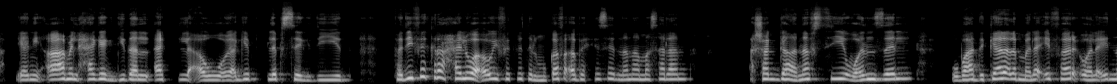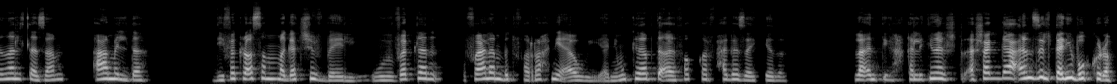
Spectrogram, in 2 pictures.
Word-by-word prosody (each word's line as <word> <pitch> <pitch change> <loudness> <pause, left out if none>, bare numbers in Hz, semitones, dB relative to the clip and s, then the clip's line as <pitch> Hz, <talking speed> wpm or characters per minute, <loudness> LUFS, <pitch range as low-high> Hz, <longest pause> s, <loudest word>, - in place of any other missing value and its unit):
يعني 215 0 -3
أعمل 235 +1 +5
حاجة 240 +1 +1
جديدة 220 +1 0
للأكل، 220 +1 -2
أو 200 -1 -1
أجيب 235 +6 -2
لبس 235 0 +1
جديد، 205 +1 -3 0.5
فدي 270 +6 +3
فكرة 320 -1 +1
حلوة 270 0 +4
أوي، 235 +5 +2
فكرة 255 +1 -6
المُكافأة، 225 +4 -1
بحيث 230 +3 -7
إن 230 -4 -3
أنا 230 +1 -1
مثلًا 235 +1 -2 0.7
أشجع 240 -3 +1
نفسي 245 +3 0
وأنزِل، 240 +5 +1 0.4
وبعد 210 +3 +1
كده 260 +4 +4
لمّا 225 -5 0
ألاقي 240 +3 -2
فرق، 250 -2 -1
وألاقي 205 0 -1
إن 235 0 -2
أنا 255 +2 +2
إلتزمت 235 -2 -2 0.3
أعمل 250 -3 +4
ده، 200 -1 -4 0.6
دي 200 - -5
فكرة 265 +3 +1
أصلًا 265 +1 +1
ما 250 -3 +1
جاتش 225 +4 -1
في 235 - -1
بالي، 180 -2 -6
وفكرة 230 +9 -1
إن 250 -1 -4 0.2
وفعلًا 250 +1 +3
بتفرّحني 220 +1 -4
أوي، 175 -2 -5
يعني 175 +3 -9
ممكن 230 +3 -2
أبدأ 250 -5 +1
أفكر 235 +3 -7
في 230 - -20
حاجة 235 0 -3
زي 195 -4 -4
كده 185 -2 -9 0.7
لأ، 215 0 +3
أنتِ 225 0 -3 0.3
خلّيتيني 225 +5 +2
أش 250 +1 -7
أشجع 270 +3 +3
أنزِل 300 +1 +6
تاني 280 +1 +8
بكرة، 250 -7 +2
235 Hz, 165 wpm, -23 LUFS, 210-250 Hz, 0.7 s, تاني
